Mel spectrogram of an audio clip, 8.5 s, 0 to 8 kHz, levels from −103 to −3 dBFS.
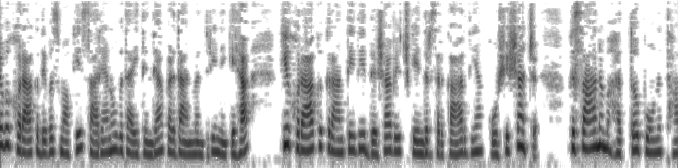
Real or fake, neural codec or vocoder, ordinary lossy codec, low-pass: real; none; none; none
